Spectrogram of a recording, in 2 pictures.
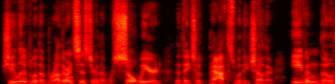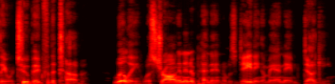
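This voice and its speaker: A man's voice: mid-range voice, animated, a little fast, darkish tone. Male narrator for a children's audio storybook, mid-range voice, scripted bedtime tale delivery.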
